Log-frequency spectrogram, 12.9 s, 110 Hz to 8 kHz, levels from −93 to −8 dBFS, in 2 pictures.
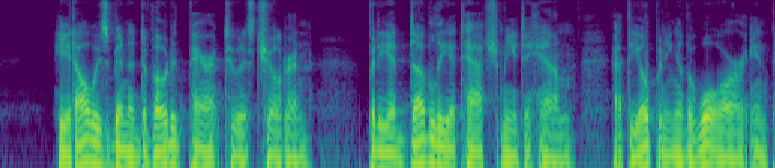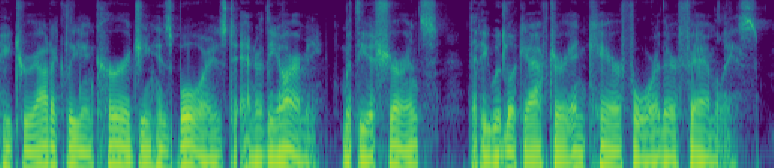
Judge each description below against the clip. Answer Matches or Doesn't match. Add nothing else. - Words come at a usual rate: Doesn't match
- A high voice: Doesn't match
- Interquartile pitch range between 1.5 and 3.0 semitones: Doesn't match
